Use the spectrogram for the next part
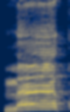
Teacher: മീമിന് ഇവിടെ അലിഫ് മദ് ഉണ്ട് രണ്ട് ഹറക്കത്ത് നീട്ടി കൊടുക്കണം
